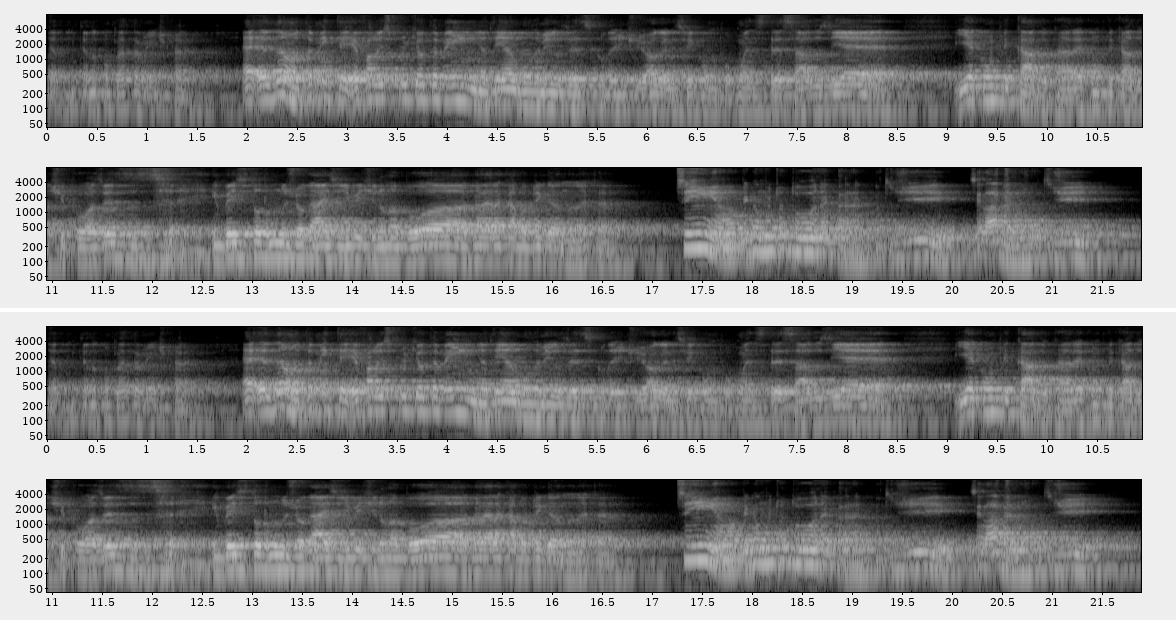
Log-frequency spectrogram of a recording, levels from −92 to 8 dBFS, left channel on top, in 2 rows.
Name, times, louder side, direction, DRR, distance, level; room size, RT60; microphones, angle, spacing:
voice 1, 0.0-1.5 2.0-8.5 9.1-16.7, equal, 10° left, 0 dB, 0.4 m, -28 dB
voice 2, 17.3-20.0 20.2-21.3, left 1 dB, 50° left, 1 dB, 1.1 m, -28 dB
9.8 x 8.5 x 3.4 m, 2.8 s
head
